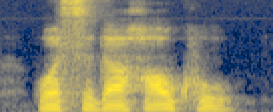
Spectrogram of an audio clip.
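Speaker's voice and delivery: ordinary delivery, nothing marked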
